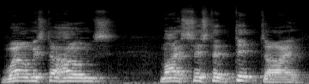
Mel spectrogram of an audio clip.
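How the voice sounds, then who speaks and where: A man's voice: a little high, slow pace, darkish tone. Roomy-sounding, proud baronet played by a man. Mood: desperate, defensive. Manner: formal, defensive, imperious. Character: proud, desperate English baronet, indebted horse owner. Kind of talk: radio play acting.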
